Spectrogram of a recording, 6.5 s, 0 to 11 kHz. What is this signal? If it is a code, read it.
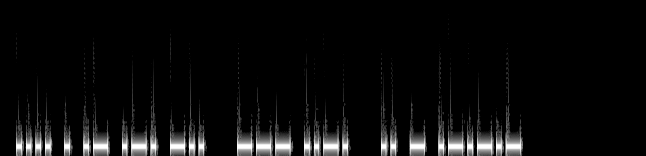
Morse code, heard as a keyed tone, about 25 wpm, 700 Hz. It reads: HEARD OF IT.
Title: Sentences from Top 1000 Words - Review Part 3 - 25wpm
